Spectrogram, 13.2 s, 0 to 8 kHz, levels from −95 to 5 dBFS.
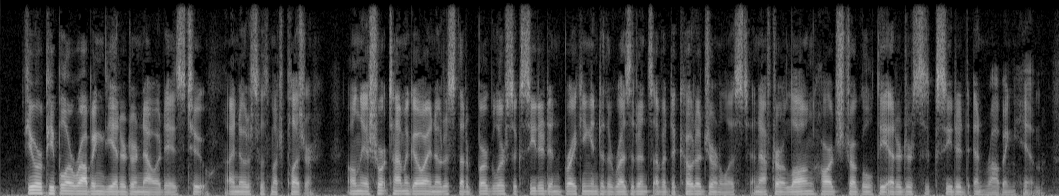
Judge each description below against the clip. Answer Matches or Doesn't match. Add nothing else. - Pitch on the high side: Doesn't match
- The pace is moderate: Doesn't match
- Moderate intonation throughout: Doesn't match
